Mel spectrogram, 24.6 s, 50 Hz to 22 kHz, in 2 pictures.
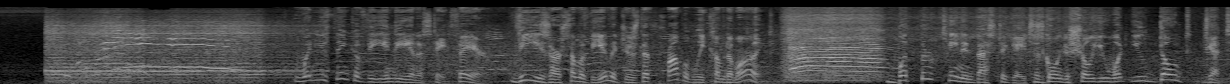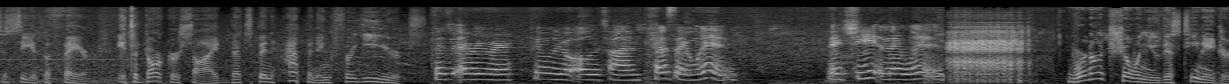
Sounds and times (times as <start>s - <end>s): Speech: 8.9s - 19.7s, 23.0s - 24.5s.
